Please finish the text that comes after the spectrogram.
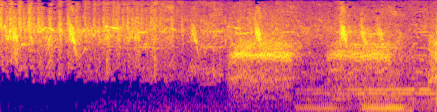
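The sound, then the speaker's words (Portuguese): A male bird calls during the breeding season, courting females, in a rapid series of sharp, high-pitched chirps and short whistles, and a lower, buzzy harmonic tone joins in toward the end. No one speaks. “Esta gritaria muitas vezes chama a atenção de outros machos, o que leva a uma confusão geral, fazendo a fêmea fugir.”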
